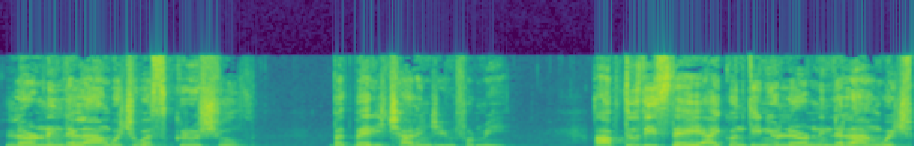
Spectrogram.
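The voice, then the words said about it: Non-native English accent. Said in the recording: “as you can tell, I never lost my accent.”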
